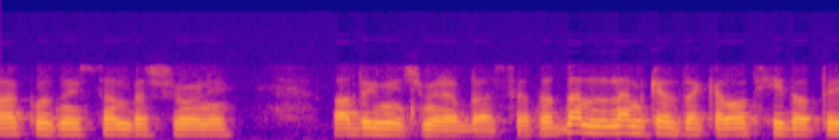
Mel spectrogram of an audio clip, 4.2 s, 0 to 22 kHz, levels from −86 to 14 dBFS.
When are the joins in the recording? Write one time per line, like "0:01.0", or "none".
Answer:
none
